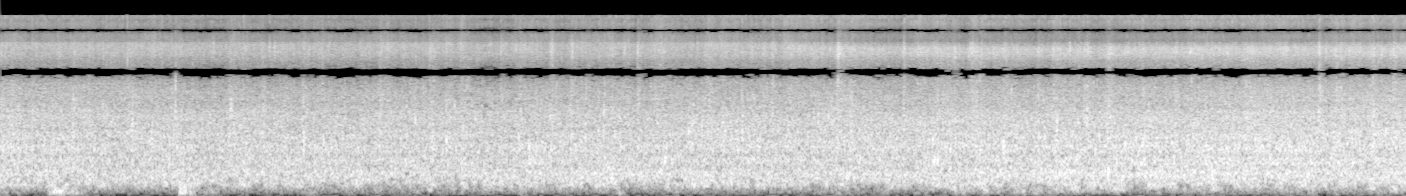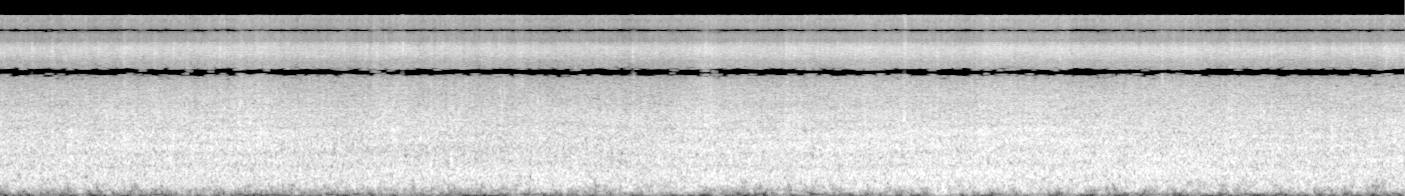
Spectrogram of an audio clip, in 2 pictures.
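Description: Fast-flowing muddy floodwater pouring across a road: a steady rushing noise that grows gradually a little louder.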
